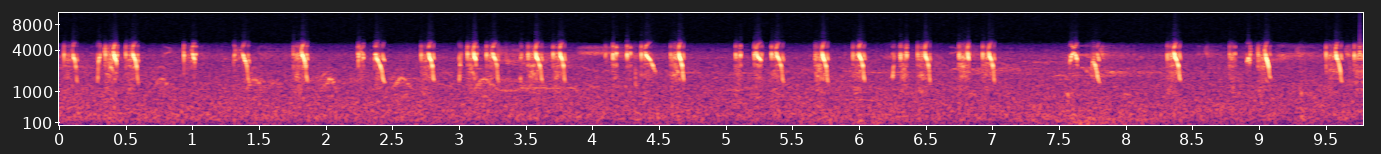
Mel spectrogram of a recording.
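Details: Male white-tailed eagle at its nest in Saunja, Estonia, calling as another white-tailed eagle arrives, evening of 26 April 2013. Rapid, sharp, high yelping notes come in bursts of two to five throughout, with short pauses between bursts.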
